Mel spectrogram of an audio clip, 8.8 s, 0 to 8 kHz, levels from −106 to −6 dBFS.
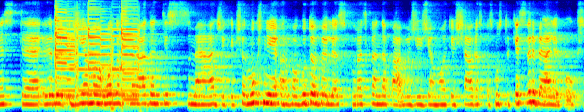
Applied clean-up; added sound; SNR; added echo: none; Electric guitar; 3 dB; reverberation time 0.8 s.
